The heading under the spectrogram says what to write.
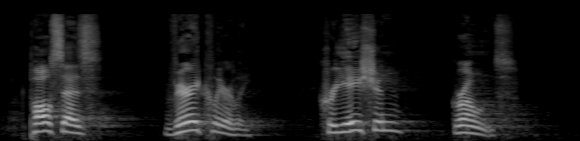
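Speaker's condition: No condition

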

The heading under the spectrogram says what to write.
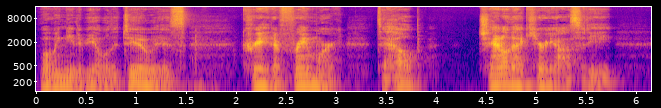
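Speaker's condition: Paralyzed vocal cord; caused by thyroid cancer; voice sounds different because of paralyzed vocal cord

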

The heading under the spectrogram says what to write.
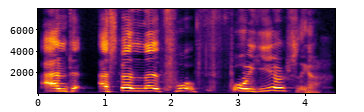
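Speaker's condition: Cerebral palsy; from birth; affects verbal speech

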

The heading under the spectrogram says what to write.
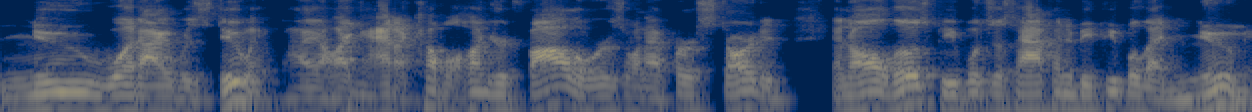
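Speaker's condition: Cleft palate; scars on face

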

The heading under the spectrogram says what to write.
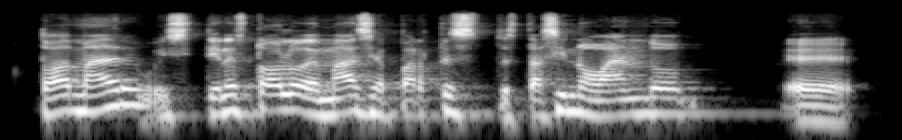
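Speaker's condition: No condition

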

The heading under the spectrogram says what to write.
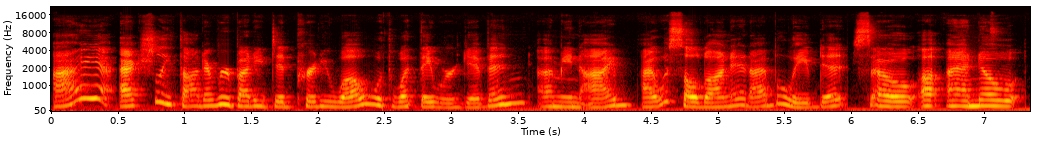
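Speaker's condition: No condition

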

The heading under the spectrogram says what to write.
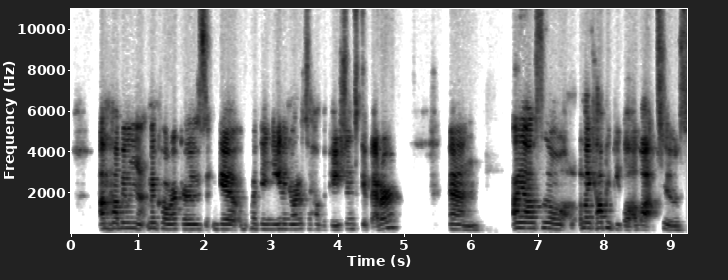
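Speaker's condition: Down syndrome; studied public speaking

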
